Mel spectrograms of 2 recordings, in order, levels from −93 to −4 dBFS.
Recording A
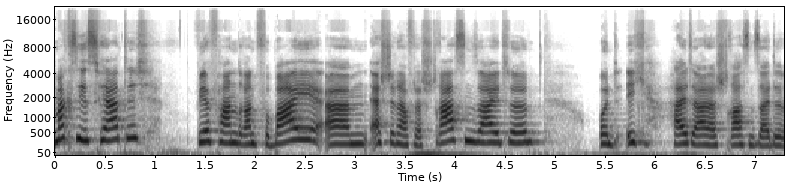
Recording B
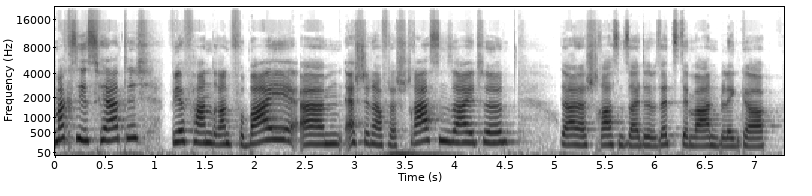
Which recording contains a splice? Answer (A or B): B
